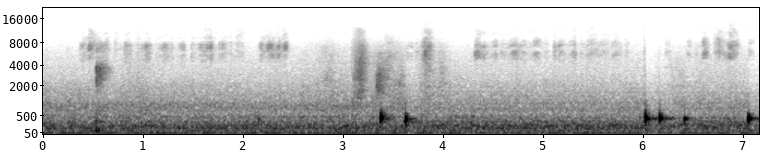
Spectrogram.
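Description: Chalk or a marker writes sentences on a classroom board, giving soft scratchy strokes and a handful of sharp taps as letters are finished. The strokes are faint and intermittent over a low room hum.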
